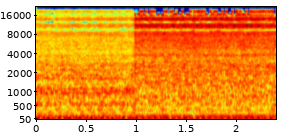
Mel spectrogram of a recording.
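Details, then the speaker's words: C20 on a swapped-in Crown Vic frame, V8 just started after a sticking starter solenoid, cold with thermostat still shut: deep, even idle burble with no ticking or knocking; idles cleanly and the exhaust sounds good. "she's running. Exhaust sounds pretty good as well."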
